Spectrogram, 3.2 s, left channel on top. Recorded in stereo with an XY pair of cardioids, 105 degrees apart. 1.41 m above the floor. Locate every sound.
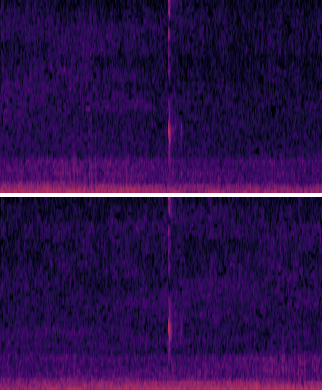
1.7 s a finger snap: 30° left, 8 m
